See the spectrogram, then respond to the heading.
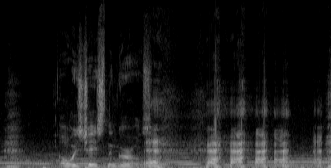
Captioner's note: laughs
